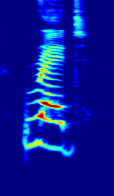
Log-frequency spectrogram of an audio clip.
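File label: "red", British English; PictureDictionary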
